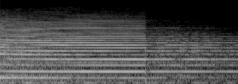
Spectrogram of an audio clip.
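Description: Electronic music ending on one held synth note with a rich stack of overtones, steady and then slowly fading. There is a small click about one and a half seconds in, where its lowest pitch drops out.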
